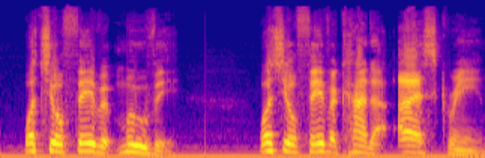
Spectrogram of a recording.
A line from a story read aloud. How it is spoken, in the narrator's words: I called out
